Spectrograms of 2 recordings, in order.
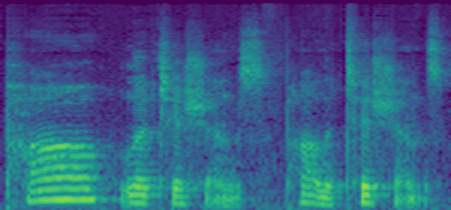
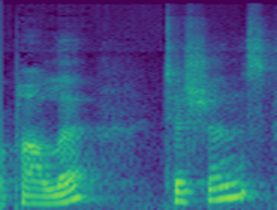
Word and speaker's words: politicians: So political, but politicians. So I don't want to stress that with a lot of length. I just use the clear vowel, and then my length comes on the tish syllable. Again, we have a schwa here or an I sound, pala or politicians. The letters CI say the SH sound, the sh sound.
